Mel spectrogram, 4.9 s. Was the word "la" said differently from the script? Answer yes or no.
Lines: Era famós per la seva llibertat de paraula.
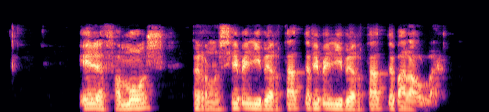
no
